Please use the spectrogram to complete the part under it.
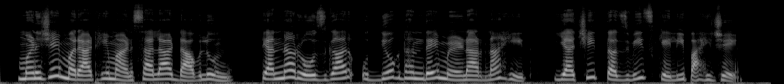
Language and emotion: Marathi, neutral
